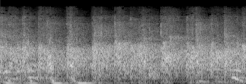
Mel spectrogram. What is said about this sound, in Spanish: Les damos un aplauso con todo cariño. Aquí está, aplauso con todo cariño.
